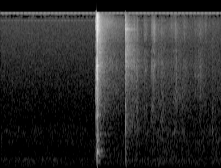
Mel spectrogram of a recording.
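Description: Compound bow shot at a whitetail buck: a sharp crack of the string release, then about half a second later a second, smaller smack of the arrow striking the deer. A few fainter rustles and snaps follow as the deer takes off through the leaves.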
